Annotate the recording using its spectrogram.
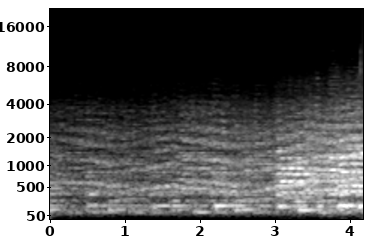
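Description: Symphony orchestra playing live: a loud passage dies away into a quiet stretch of sustained low notes, and about three seconds in the full orchestra swells back in.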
